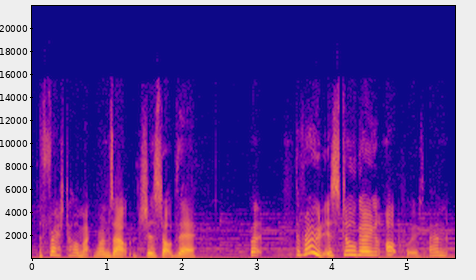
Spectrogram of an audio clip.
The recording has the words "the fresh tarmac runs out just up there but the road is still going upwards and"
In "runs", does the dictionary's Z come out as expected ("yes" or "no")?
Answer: yes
